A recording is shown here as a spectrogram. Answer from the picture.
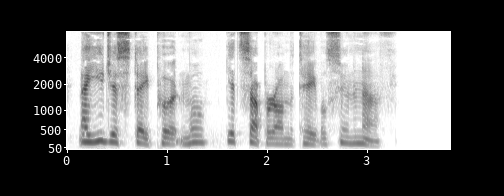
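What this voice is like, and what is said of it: Musical country western accent. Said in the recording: “There was music in her voice and accent straight out of a country western song.”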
